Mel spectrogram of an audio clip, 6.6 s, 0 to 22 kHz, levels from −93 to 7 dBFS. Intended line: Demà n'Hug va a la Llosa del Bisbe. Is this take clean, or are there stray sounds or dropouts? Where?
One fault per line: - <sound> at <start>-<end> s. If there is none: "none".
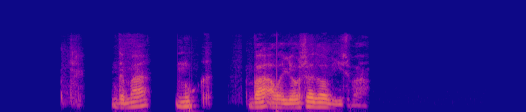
none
